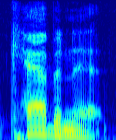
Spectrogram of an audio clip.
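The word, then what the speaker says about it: Kabinett: And the first step is what's called a cabinet, which is literally means cabinet. The Germans thought that... – Cabinet starts with a K and two T's. Other than that, it's spelled just like it sounds.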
